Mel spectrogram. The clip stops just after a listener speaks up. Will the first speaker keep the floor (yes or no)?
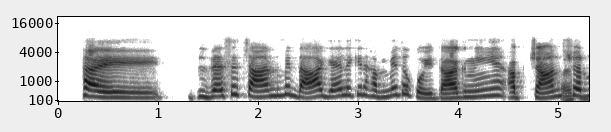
yes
